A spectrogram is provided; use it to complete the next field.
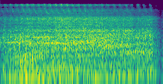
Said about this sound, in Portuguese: Do alto, o helicóptero deu apoio à ação.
